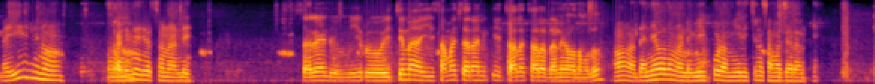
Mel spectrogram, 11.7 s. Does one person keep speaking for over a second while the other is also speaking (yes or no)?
no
